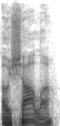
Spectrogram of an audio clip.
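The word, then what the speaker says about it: Oxalá: Oxala, pronounced Oshala, a commonly used term, is a direct descendant of a term we Muslims commonly use, Insha'Allah, means God willing.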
